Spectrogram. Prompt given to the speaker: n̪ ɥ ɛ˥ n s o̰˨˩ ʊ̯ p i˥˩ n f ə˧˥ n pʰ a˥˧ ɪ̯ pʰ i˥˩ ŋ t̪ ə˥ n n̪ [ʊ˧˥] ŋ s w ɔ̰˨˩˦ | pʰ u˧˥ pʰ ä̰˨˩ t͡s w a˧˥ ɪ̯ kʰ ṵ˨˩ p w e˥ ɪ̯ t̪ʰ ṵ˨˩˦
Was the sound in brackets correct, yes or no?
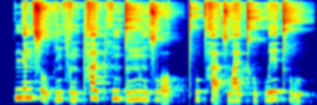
yes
